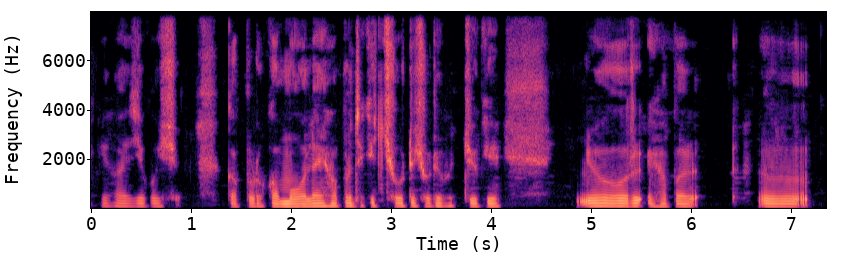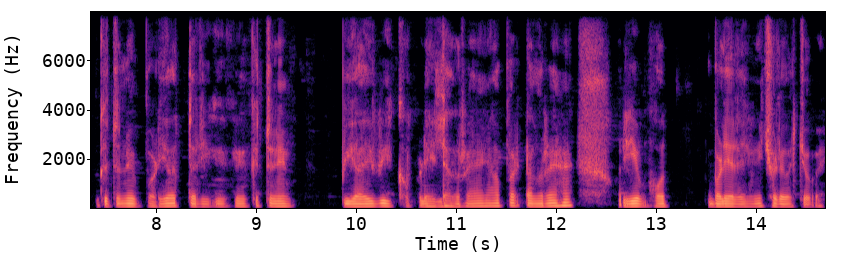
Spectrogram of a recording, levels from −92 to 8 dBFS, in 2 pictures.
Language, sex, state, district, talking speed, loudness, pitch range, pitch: Hindi, male, Uttar Pradesh, Jyotiba Phule Nagar, 165 wpm, -19 LUFS, 100-105 Hz, 100 Hz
